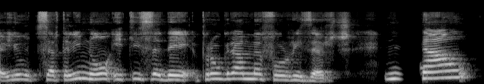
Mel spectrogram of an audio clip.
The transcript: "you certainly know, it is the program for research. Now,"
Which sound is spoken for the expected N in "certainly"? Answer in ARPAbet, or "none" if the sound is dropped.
none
